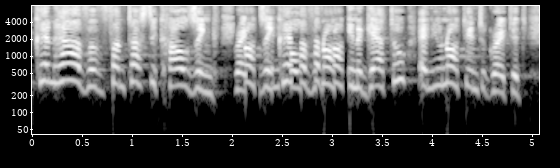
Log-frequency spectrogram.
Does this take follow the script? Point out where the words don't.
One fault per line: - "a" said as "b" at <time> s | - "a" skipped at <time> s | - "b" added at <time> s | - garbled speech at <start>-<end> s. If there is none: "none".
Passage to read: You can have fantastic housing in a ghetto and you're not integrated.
- garbled speech at 2.0-3.1 s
